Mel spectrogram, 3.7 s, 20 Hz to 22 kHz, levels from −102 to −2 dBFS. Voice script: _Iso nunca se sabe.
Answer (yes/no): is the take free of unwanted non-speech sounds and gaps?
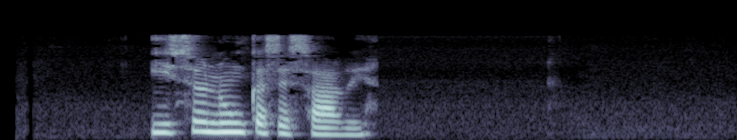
yes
